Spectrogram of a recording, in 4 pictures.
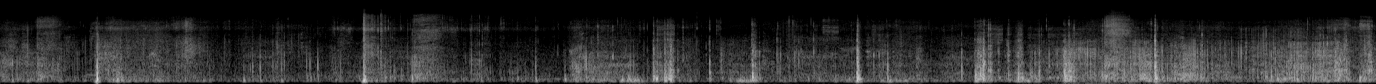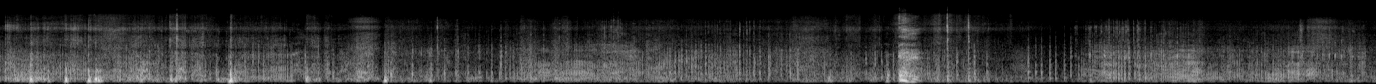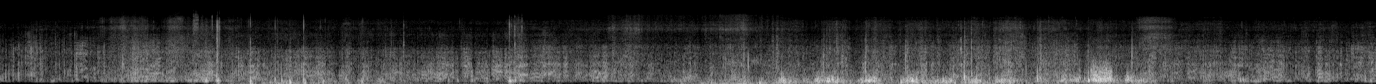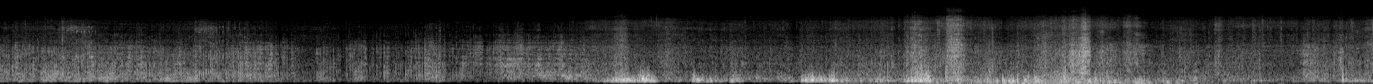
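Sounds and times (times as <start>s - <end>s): skis scraping over snow: 9.8s - 15.3s, 28.6s - 40.9s, 49.0s - 55.0s
wind buffeting microphone: 10.3s - 13.1s, 29.5s - 40.5s, 49.3s - 55.0s
ski poles clicking: 29.5s - 40.3s, 49.6s - 55.0s.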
